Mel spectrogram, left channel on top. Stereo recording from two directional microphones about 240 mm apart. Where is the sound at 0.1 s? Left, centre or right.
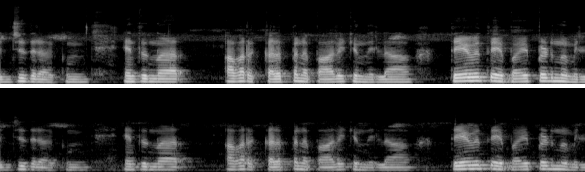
Left.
